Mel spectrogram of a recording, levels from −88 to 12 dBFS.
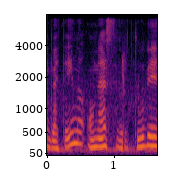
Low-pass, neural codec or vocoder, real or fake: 7.2 kHz; none; real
